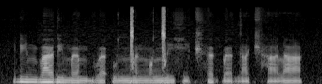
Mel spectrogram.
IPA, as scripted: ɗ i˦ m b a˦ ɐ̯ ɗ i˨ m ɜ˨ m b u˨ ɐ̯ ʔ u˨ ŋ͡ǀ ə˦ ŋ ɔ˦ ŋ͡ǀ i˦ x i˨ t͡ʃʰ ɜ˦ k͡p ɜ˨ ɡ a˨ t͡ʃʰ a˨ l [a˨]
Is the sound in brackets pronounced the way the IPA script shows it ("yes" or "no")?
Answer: no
